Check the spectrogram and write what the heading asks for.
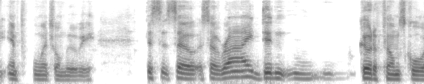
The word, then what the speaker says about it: Ray: I've looked into this because it's hard to say his name, but it's spelled Ray, R-A-Y, but it's pronounced Rai.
